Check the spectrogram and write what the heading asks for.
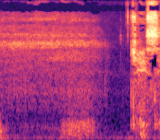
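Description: A man's faint breathing through the nose with a short soft low murmur about a second in; speech starts near the end.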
